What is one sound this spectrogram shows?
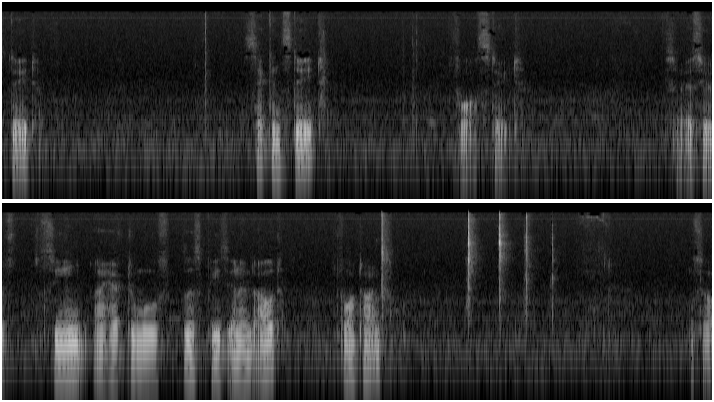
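Plastic puzzle pieces click and clatter as they are pulled apart and pushed together.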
